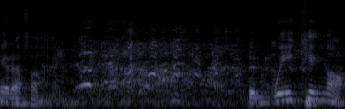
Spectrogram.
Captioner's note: audience laughing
